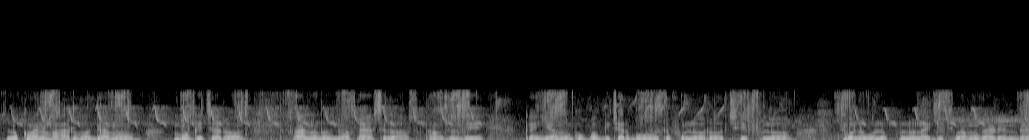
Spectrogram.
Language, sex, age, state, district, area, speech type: Odia, male, 18-30, Odisha, Rayagada, rural, spontaneous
